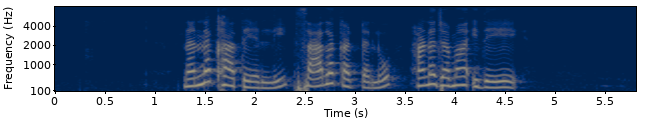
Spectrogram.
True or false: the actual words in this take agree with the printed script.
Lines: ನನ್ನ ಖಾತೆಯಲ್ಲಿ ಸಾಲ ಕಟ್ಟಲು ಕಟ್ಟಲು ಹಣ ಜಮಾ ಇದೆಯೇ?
false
